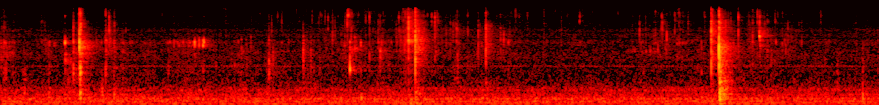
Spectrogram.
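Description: Quiet eating sounds: a person chewing a mouthful of rice and chicken, with a few scattered sharp clicks, the loudest about seven seconds in, over faint room hiss.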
